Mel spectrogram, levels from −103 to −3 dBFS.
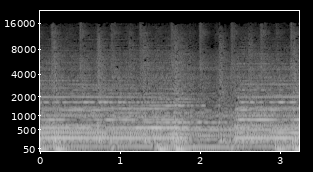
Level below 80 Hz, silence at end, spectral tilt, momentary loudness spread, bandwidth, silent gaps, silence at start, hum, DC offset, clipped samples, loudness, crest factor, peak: -42 dBFS; 0 s; -5.5 dB/octave; 5 LU; 16 kHz; none; 0 s; none; under 0.1%; under 0.1%; -31 LUFS; 14 dB; -18 dBFS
